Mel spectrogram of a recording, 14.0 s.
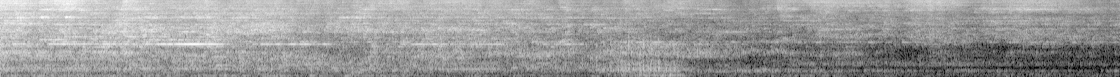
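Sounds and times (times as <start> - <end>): freight train running: 0.0 - 14.0
loud low rumble: 7.4 - 9.6.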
